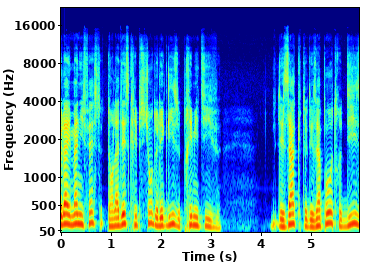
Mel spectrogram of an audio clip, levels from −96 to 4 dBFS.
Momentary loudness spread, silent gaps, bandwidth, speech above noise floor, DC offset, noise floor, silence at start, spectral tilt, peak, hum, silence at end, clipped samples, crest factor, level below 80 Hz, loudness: 9 LU; none; 11.5 kHz; 44 dB; under 0.1%; -60 dBFS; 0 s; -7 dB/octave; 0 dBFS; none; 0 s; under 0.1%; 16 dB; -52 dBFS; -17 LUFS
